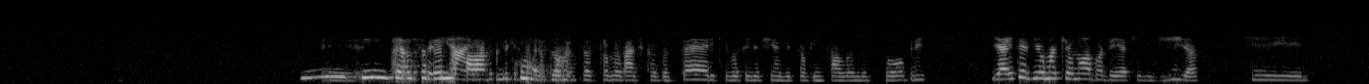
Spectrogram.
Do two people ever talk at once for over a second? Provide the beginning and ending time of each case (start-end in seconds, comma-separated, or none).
3.9-5.7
